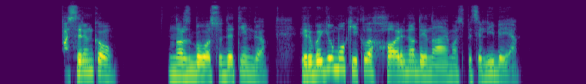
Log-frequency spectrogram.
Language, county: Lithuanian, Utena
